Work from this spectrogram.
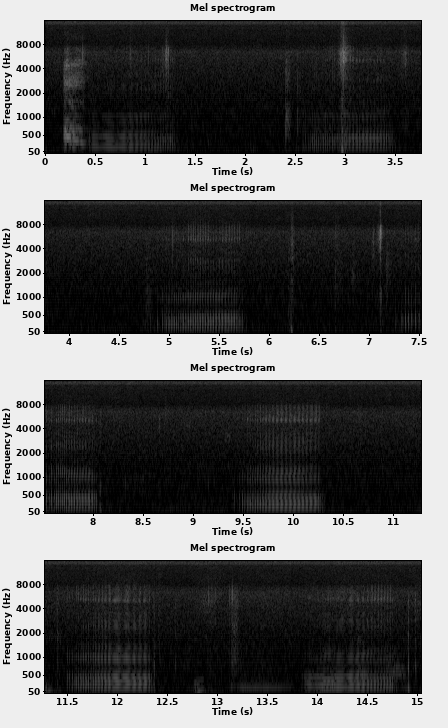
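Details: Sleeping house cat snoring loudly, rasping harmonic breaths repeated about every two seconds, seven snores in a row with rich layered overtones and a quiet room between breaths.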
